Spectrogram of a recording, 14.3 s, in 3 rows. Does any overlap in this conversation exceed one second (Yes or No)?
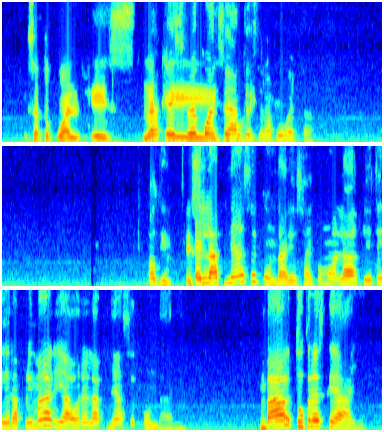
Yes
